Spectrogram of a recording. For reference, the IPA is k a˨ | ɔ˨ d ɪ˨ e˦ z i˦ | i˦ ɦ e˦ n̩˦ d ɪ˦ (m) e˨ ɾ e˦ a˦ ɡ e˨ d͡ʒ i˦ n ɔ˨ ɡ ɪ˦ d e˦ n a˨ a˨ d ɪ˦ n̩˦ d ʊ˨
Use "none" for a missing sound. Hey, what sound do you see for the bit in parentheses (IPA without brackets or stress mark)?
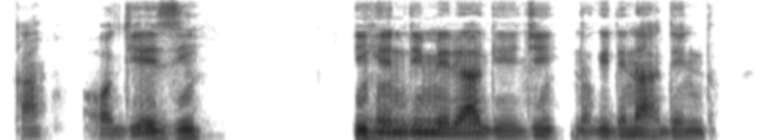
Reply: m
